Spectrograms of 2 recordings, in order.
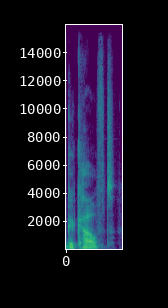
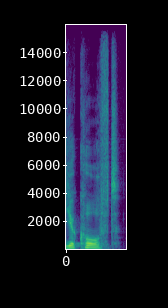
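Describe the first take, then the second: First: It is said in standard German. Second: It is said in Berlin dialect.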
